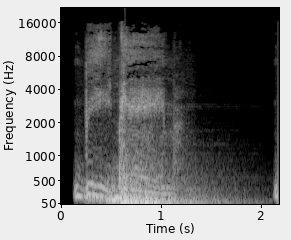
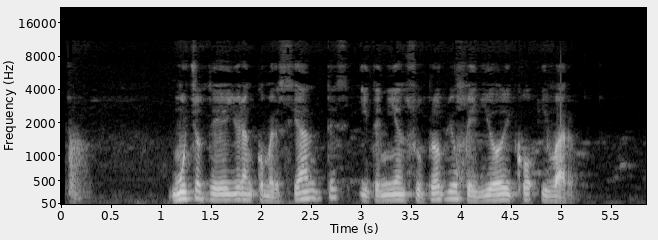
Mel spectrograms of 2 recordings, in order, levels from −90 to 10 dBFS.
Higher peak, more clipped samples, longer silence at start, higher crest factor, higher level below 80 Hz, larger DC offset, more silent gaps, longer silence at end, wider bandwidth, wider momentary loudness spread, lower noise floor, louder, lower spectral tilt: about the same, 0 dBFS vs 0 dBFS; neither; about the same, 0.1 s vs 0.05 s; about the same, 16 dB vs 18 dB; first, -20 dBFS vs -48 dBFS; neither; neither; second, 0 s vs 0.75 s; first, 16 kHz vs 10.5 kHz; first, 19 LU vs 11 LU; second, -43 dBFS vs -55 dBFS; first, -14 LUFS vs -18 LUFS; second, -6 dB/octave vs -8 dB/octave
